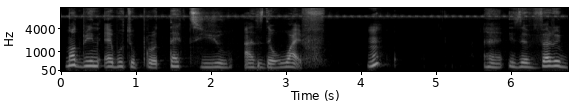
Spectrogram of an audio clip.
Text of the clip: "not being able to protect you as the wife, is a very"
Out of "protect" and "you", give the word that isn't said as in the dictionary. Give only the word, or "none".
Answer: none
